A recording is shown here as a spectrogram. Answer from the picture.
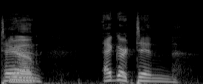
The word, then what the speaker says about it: Taron Egerton: He's got Taron Egerton. Oh, I got the name right. – Yes.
